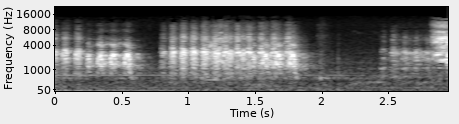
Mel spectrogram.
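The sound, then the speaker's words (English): Magpies call from trees in Germany: harsh, rattling chatter in three loud bursts, with brief gaps between them. “And what you are hearing there are magpies. Magpies, beautiful, magpies.”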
